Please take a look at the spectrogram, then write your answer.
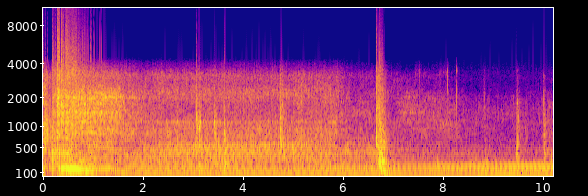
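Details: Honda B21A1 petrol engine revs then settles to idle, with a sharp knock tapping through the low hum; suspected rod knock, not confirmed.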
